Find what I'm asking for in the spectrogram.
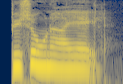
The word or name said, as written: byzoneareal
